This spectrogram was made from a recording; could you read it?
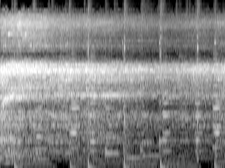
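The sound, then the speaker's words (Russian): A steady motorized whir of an immersion blender runs continuously, loud, with low knocking thumps as the blade bumps through thick sauce. “Итак, смотри, все, мы загружаем блендер в наш соус.”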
